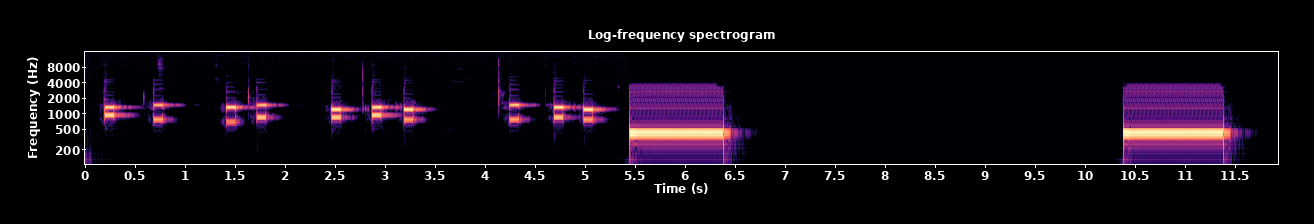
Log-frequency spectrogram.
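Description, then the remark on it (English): A quick run of touch-tone keypad beeps, paired tones in uneven bursts, followed by two long, loud ringback tones separated by a few seconds of silence. “make the call.”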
